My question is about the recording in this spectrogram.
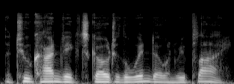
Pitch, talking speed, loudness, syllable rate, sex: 110 Hz, 230 wpm, -17 LUFS, 5.4 syllables/s, male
